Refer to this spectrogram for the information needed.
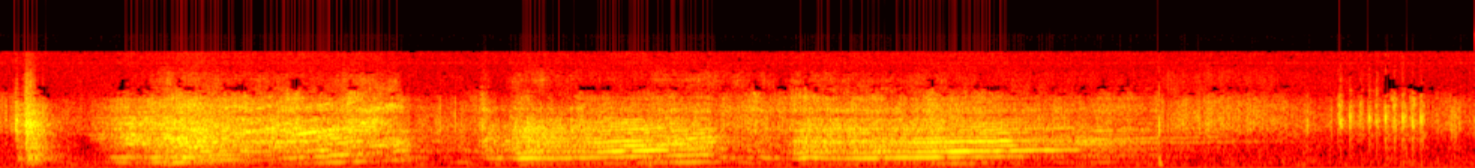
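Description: A passing car's engine revs up on a road and accelerates through several gear changes, its pitch climbing and dropping repeatedly as it pulls away, loud, easing off slightly toward the end.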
